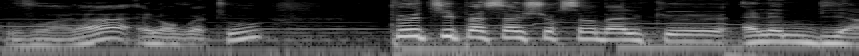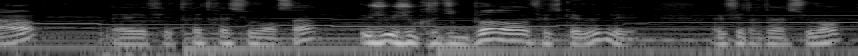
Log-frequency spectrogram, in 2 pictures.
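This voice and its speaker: A man's voice: medium pitch, very animated, a little fast. A man teaching a casual drum lesson, enthusiastic and slangy, imitating drum fills with spoken syllables. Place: drum studio. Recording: drum music playing behind the voice.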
